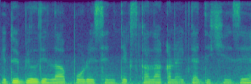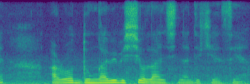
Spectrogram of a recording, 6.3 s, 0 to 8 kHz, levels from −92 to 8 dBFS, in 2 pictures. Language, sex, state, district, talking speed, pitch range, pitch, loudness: Nagamese, female, Nagaland, Dimapur, 170 wpm, 140-165 Hz, 150 Hz, -15 LUFS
